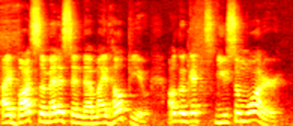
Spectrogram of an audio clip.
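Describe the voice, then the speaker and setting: A man's voice: a little high, animated, normal speed, pitched above the performer's own voice, close to an everyday voice. Man playing anxious young guy, raised voice. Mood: concerned. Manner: anxious, emphatic. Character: worried, caring young male friend, urgent and fussing. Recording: roomy echo, noisy background.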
